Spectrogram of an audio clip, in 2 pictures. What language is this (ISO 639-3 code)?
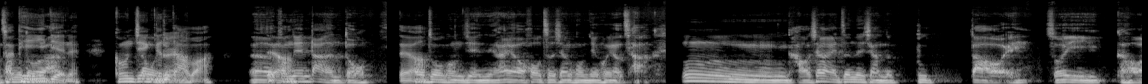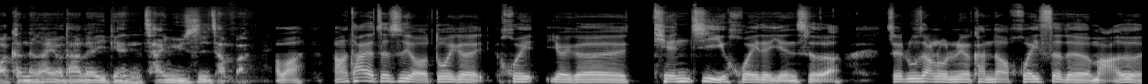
zho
